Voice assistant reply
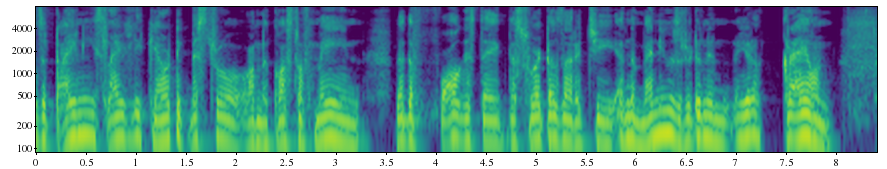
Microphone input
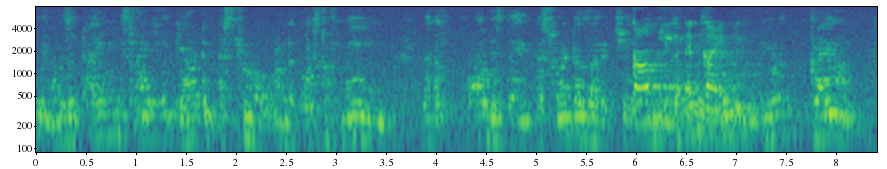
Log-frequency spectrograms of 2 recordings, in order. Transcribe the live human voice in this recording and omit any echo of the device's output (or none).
calmly and kindly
